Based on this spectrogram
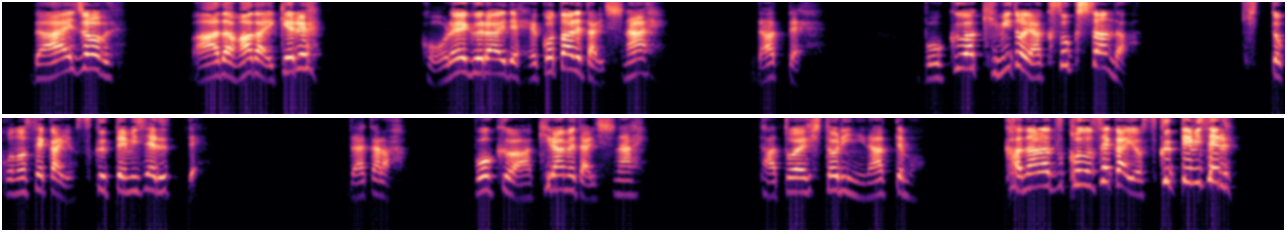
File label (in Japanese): セリフ少年高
